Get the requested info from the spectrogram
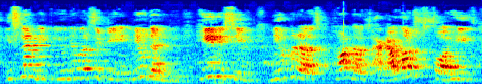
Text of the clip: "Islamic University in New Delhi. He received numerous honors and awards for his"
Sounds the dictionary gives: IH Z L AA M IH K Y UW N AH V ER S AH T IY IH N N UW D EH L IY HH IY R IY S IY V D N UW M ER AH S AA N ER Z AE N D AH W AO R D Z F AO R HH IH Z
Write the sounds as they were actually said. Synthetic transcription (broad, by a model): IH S L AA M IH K Y UW N AH V ER S AH T IY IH N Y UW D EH N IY HH IY R IY S IY V D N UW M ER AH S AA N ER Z AE N D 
